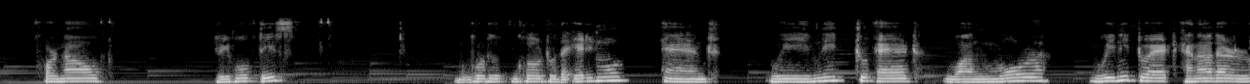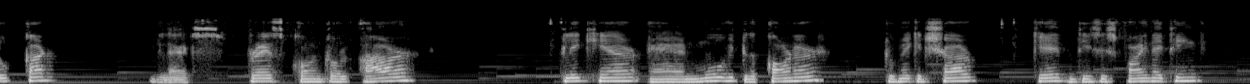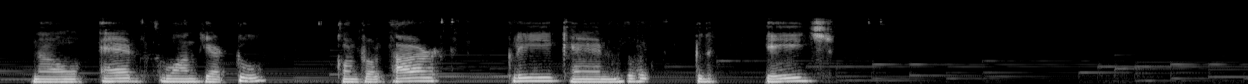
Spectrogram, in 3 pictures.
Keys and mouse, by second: 0.8 click, 3.0 click, 4.6 Tab, 6.8 middle click, 7.7 middle click, 15.7 ctrl+r, 17.8 click, 22.3 click, 23.8 middle click, 28.1 ctrl+r, 29.2 click, 33.5 click, 35.6 middle click.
